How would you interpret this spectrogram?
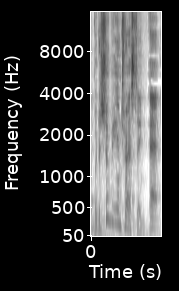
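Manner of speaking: usual speaking voice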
